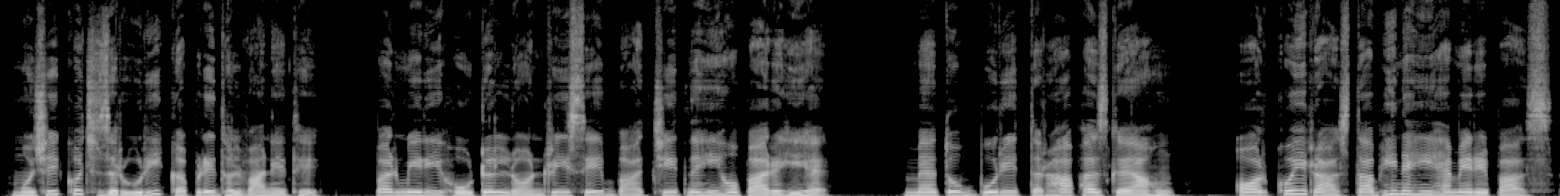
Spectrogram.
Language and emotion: Hindi, sad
